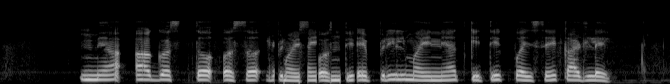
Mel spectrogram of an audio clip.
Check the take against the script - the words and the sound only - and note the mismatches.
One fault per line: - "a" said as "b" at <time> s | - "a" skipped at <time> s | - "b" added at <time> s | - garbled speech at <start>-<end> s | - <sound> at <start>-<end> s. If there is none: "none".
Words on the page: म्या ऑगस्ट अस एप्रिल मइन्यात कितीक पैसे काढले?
- garbled speech at 2.7-3.5 s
